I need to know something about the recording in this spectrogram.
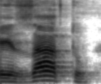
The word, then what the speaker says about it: exato: ou então ex tu na palavra exato a letra O recebe som de u e a letra x o som de z aí nós temos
